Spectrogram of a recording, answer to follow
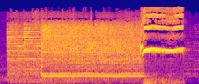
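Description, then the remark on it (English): A steam train sound effect: a loud, steady hiss of steam with a low droning tone, ending in a short, shrill whistle blast before cutting off. No one speaks. “All aboard the groove train.”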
